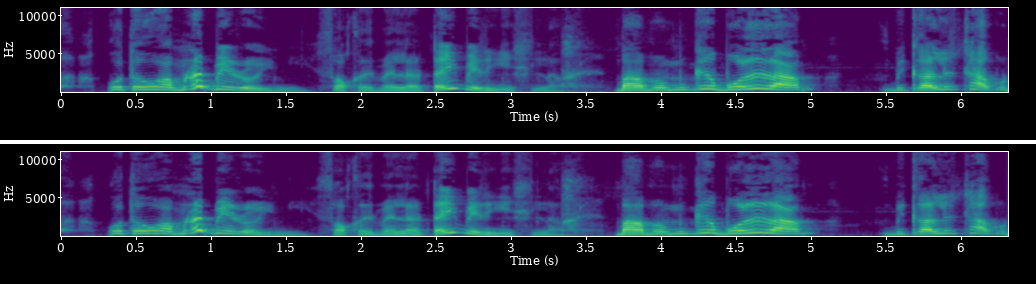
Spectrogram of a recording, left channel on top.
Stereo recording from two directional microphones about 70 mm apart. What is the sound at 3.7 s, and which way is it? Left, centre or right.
Speech, left.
